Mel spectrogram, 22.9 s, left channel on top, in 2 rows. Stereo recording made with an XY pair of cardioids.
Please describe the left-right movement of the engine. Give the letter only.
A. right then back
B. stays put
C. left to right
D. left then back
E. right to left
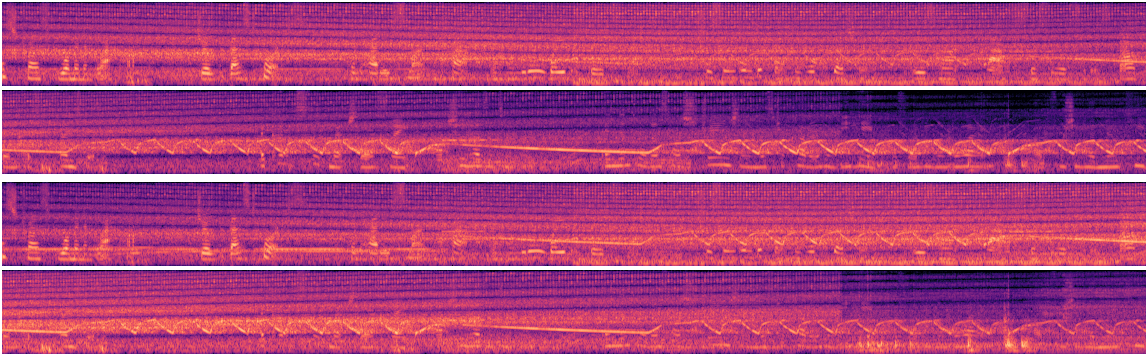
C.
